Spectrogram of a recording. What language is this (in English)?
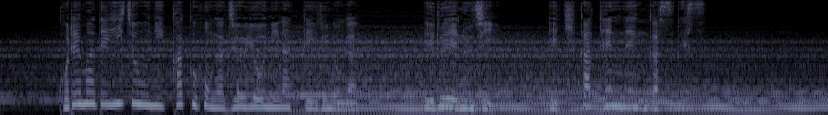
Japanese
